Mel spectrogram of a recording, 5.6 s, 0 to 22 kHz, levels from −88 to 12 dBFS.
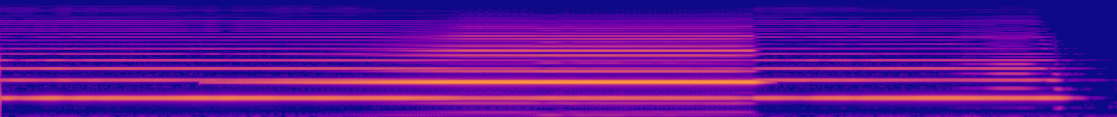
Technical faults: loudspeaker feedback squeal

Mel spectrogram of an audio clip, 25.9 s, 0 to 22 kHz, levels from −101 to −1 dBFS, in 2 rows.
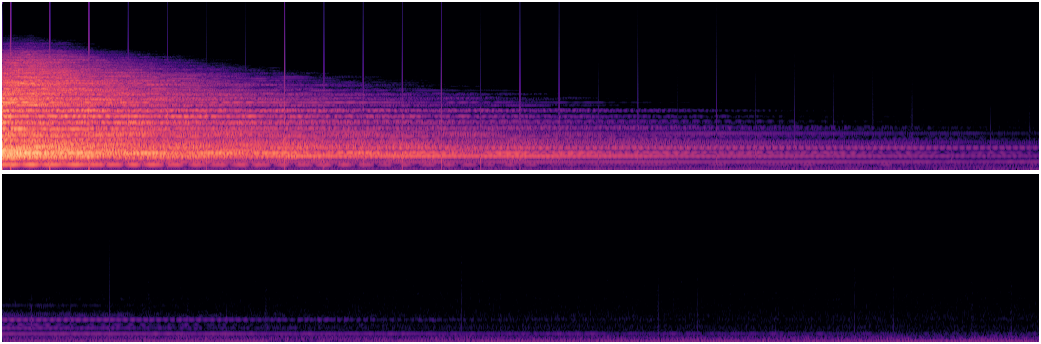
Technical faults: periodic USB or driver dropouts

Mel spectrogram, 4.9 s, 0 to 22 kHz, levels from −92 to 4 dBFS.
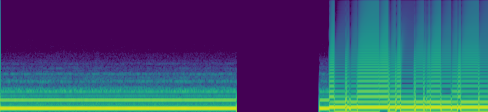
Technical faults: audio dropout to silence; robotic sound from repeated short buffers

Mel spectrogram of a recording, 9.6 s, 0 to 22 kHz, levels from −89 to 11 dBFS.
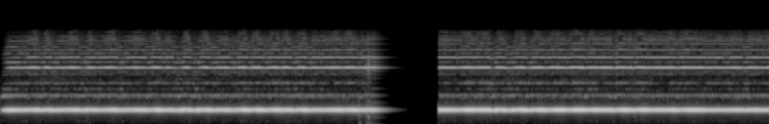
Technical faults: short concealed packet loss; long network dropout

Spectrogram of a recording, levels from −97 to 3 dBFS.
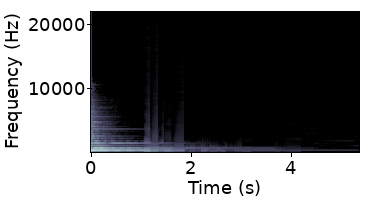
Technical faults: robotic sound from repeated short buffers

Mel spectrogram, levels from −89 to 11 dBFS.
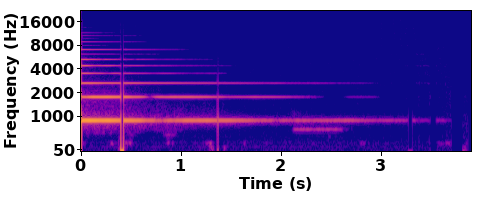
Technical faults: underrun with held sample

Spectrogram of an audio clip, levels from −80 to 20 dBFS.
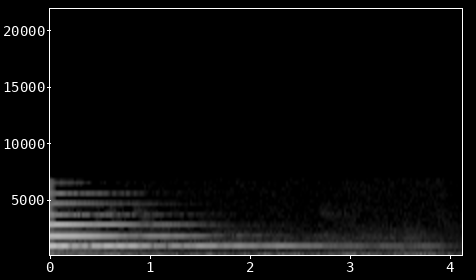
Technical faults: low-bitrate audio saved at a high bitrate

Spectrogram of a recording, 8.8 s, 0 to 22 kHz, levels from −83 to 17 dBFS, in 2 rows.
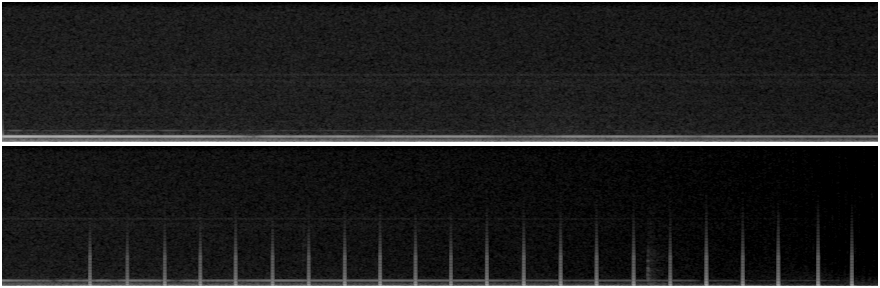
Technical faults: train of clicks

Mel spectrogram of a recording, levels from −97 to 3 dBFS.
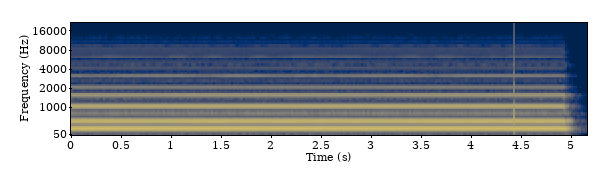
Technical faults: block of digital silence

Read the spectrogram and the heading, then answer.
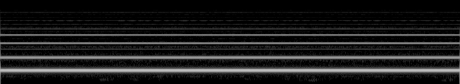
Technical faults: MP3 compression

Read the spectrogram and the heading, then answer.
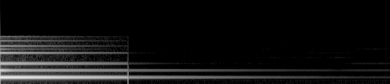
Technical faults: skip ahead; jitter buffer speed-up

